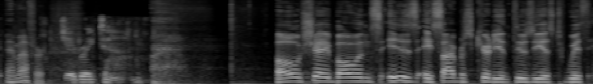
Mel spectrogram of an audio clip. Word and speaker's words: Bowens: it's O'Shea O'Shea did I say bones or it's bones yeah I felt like I said it wrong mr.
